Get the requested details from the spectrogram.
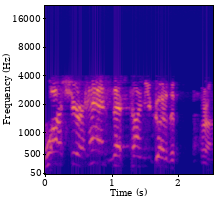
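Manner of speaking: play-acted, high, furious drunk's angry scream. Speaker acting out a drunk man who followed him to his table, retelling a scream. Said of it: "started screaming at".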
